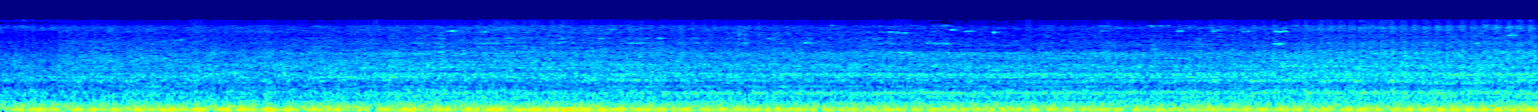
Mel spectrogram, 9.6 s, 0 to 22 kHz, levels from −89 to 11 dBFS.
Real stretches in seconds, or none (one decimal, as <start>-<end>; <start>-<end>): 0.0-1.2; 1.8-9.6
